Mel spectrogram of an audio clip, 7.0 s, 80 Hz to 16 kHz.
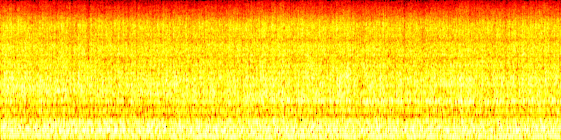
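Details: Nissan S15 after fixing its problem: starts quickly, steady even idle with no misses or hesitation; owner hears a couple of exhaust leaks under the car; earlier heavy smoke now mostly gone.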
